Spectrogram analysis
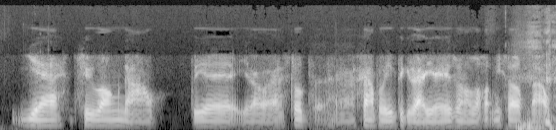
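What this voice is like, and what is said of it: Liverpool accent. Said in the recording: “you've got a Liverpool accent there”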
